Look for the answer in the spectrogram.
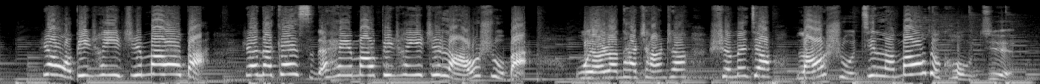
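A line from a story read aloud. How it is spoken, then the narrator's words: Loud. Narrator (Chinese): 老鼠大声地说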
